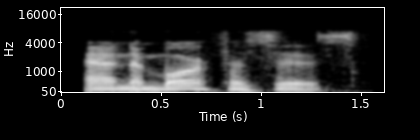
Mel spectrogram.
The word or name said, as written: anamorphosis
